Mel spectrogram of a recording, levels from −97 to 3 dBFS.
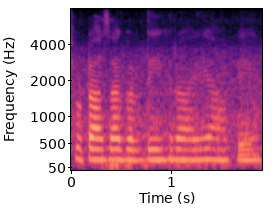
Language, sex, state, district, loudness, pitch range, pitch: Hindi, female, Haryana, Jhajjar, -19 LUFS, 195-200 Hz, 195 Hz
